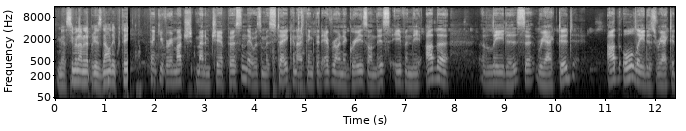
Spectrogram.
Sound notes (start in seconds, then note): 3.0 speaking French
